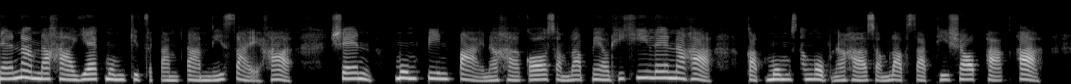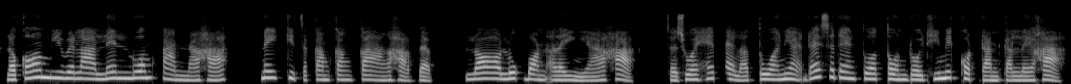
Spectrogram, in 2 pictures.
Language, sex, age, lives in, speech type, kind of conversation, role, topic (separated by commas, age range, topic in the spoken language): Thai, female, 30-34, Thailand, read, expert-assistant, expert, จะมีวิธีสร้างสรรค์อะไรบ้างในการเลือกพันธุ์สุนัขหรือแมวให้เหมาะกับไลฟ์สไตล์ของเจ้าของยุคใหม่?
